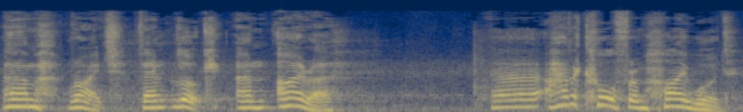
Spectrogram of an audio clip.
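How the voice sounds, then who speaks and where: An actor playing an anxious, bewildered husband in an audio drama, speaking in a hesitant, urgent, flustered way. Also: male voice, sits high, very animated, slow pace, a little hiss or hum, full character voice. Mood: worried, hesitant. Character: anxious, bewildered husband under growing strain.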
